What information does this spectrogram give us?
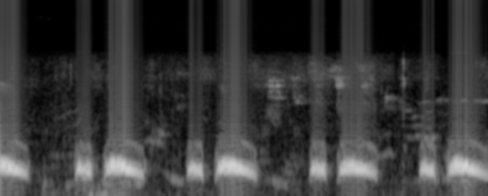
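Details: Spotted dove trapping lure sound: steady two-part coos, each a clipped note and then a drawn-out falling croon, repeating roughly every second. A soft low thump is heard early on.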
